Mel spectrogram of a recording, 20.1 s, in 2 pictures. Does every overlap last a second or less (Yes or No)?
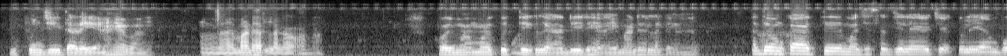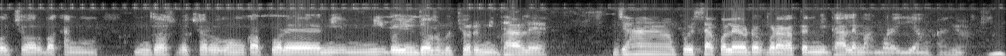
Yes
